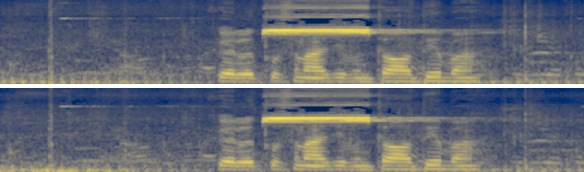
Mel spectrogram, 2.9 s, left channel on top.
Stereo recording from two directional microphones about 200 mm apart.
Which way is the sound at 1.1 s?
5° right (ahead or behind).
